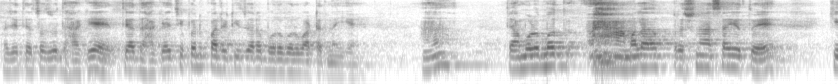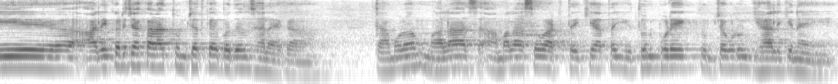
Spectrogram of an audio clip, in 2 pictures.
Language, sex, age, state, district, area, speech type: Marathi, male, 45-60, Maharashtra, Satara, urban, spontaneous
